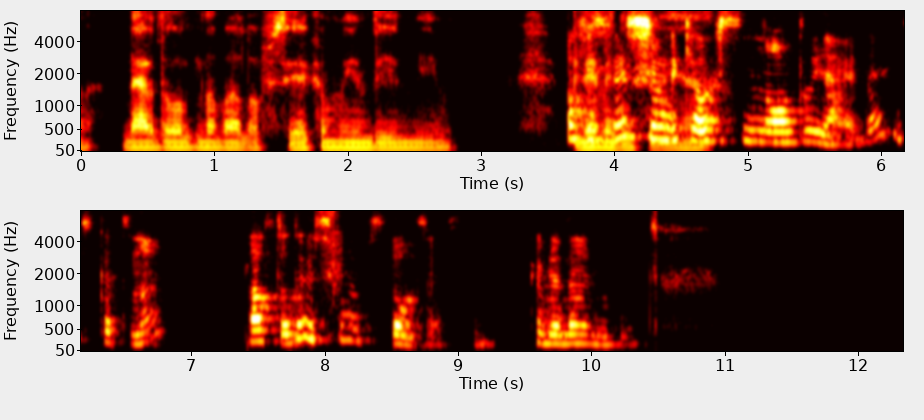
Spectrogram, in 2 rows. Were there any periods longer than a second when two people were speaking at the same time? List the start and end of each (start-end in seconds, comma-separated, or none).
3.7-4.9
